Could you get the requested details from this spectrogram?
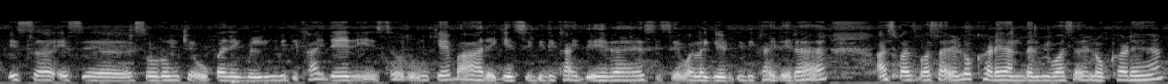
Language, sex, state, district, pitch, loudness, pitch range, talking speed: Maithili, female, Bihar, Begusarai, 195 Hz, -15 LUFS, 185-210 Hz, 210 wpm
